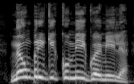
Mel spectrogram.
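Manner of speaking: put-on loud, high angry boy; angry shout. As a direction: yell at the doll in anger. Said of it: "gritou Pedrinho, avermelhando de raiva".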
